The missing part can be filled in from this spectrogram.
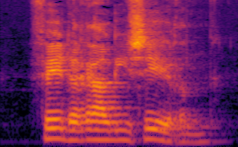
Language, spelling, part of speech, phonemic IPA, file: Dutch, federaliseren, verb, /feːdəraːliˈzeːrə(n)/, Nl-federaliseren.ogg
- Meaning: to federalize/federalise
